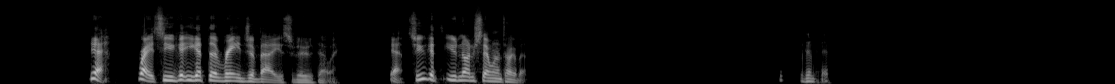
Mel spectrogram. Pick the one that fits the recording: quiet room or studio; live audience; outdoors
live audience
